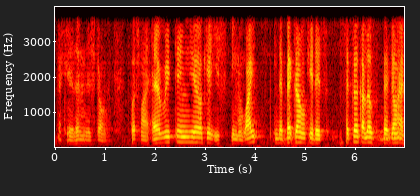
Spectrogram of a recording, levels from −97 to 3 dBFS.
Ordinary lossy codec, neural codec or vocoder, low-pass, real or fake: none; codec, 16 kHz in and 24 kHz out, 1.1 kbps, FireRedTTS-2 codec; 3.6 kHz; fake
